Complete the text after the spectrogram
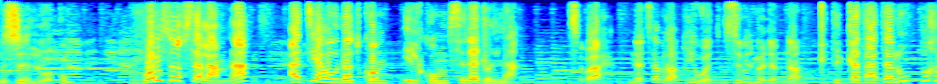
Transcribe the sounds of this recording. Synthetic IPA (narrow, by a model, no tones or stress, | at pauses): mɨzɨhɨluwɔ̰kːum | vojsofsɐlamna | ʔːt̪ʰijahud̪ɐt̪kʰomʔilkʰumsɨd̪ɐd̪ulna̰ | t͡sʼɨβaħ | nɐt͡sʼɐβɾaqʼhiwɔt̪zɨβɨlmɐd̪ɐβnakʰɨ̥t̪ʰɨkːɐt̪ʰat̪ʰɐlubɨx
